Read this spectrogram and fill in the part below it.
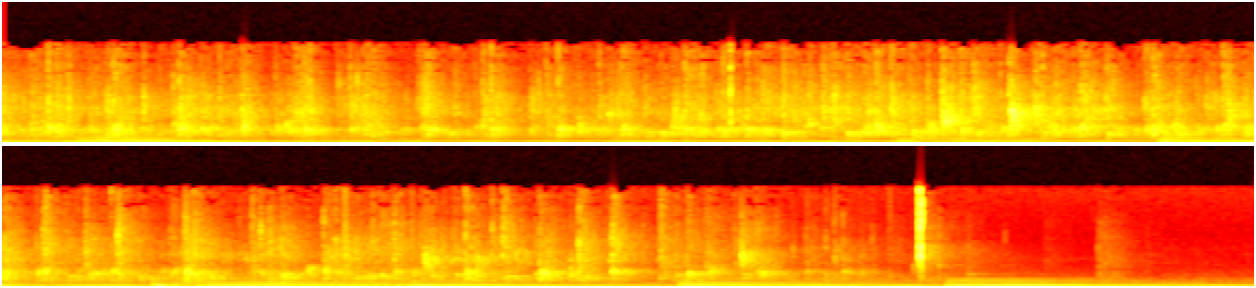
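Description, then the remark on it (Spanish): An audience applauds God steadily for about twelve seconds, dense rapid clapping throughout, while sustained organ or keyboard chords shift underneath. “De un aplauso a nuestro Dios que nos ha dado esa paz tan asombrosa.”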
